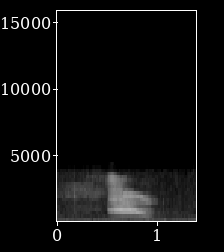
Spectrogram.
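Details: A pet American Staffordshire Terrier vocalizing while being scratched and massaged, which it loves; one short, tonal, moaning whine lasting about half a second in a quiet indoor room.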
